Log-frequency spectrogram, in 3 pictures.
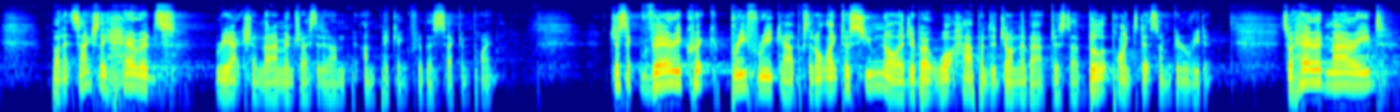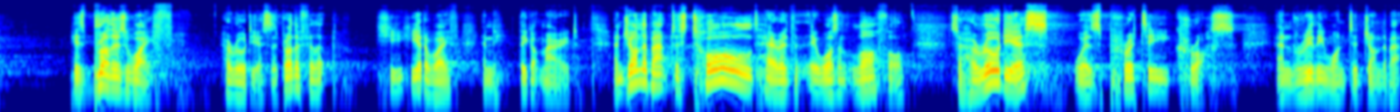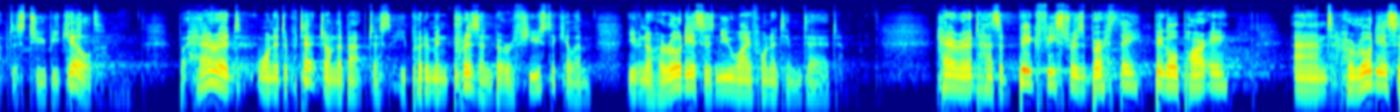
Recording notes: Streamed live at St Paul's Shadwell.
